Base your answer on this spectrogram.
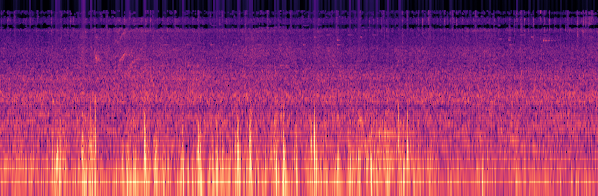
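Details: Low rumbling wind and rustling handling noise with soft thumps throughout, and no animal voice heard.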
